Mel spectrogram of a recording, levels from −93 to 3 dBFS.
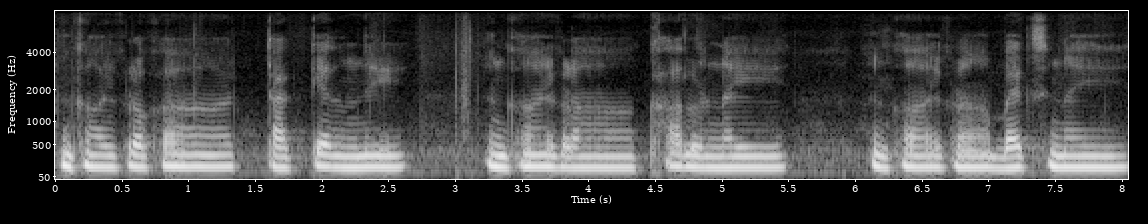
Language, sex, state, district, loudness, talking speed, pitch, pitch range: Telugu, male, Andhra Pradesh, Annamaya, -14 LUFS, 105 wpm, 160 Hz, 155-170 Hz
